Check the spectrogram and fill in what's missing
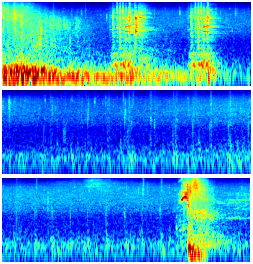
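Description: Confringo spell blasts in the Hogwarts Legacy video game: a heavy booming burst opens, two more sharp explosions follow within three seconds, then a quiet lull before a final loud blast near the end.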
